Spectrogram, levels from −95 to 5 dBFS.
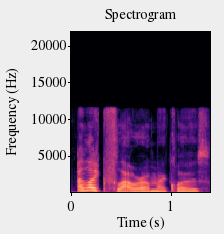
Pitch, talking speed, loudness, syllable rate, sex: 240 Hz, 255 wpm, -17 LUFS, 5.5 syllables/s, female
